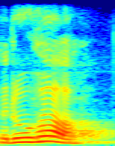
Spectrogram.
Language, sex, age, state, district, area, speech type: Odia, female, 45-60, Odisha, Jajpur, rural, read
